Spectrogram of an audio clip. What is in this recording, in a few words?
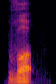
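"Dhaa", Arabic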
